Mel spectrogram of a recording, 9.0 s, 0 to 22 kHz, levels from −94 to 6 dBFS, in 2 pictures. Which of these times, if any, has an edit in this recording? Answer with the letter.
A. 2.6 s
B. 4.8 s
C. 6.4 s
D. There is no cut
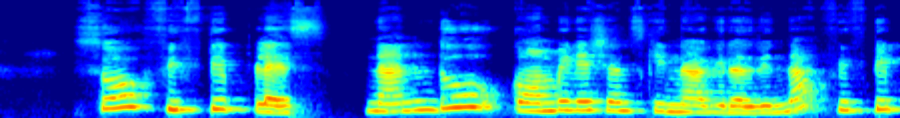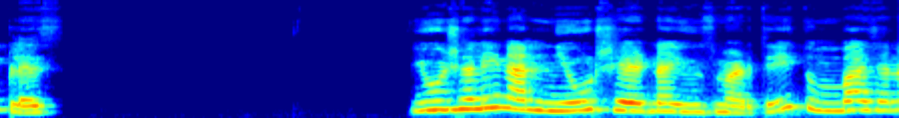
B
